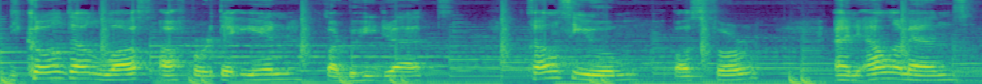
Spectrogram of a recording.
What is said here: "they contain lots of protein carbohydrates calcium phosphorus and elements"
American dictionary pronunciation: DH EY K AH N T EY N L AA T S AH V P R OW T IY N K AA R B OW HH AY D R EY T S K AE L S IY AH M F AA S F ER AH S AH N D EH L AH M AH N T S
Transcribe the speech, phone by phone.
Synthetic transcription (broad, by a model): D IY K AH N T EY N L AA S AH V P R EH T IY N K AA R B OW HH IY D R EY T K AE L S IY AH M P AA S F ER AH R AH N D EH L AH M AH N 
